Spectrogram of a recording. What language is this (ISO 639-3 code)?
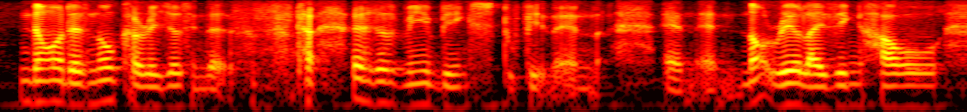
eng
